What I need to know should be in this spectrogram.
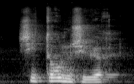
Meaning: citric acid
- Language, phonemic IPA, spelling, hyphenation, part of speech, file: Dutch, /siˈtrunˌzyːr/, citroenzuur, ci‧troen‧zuur, noun, Nl-citroenzuur.ogg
